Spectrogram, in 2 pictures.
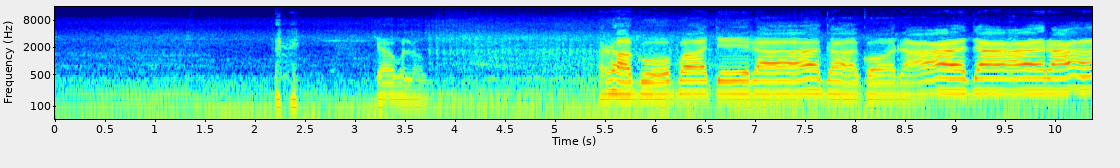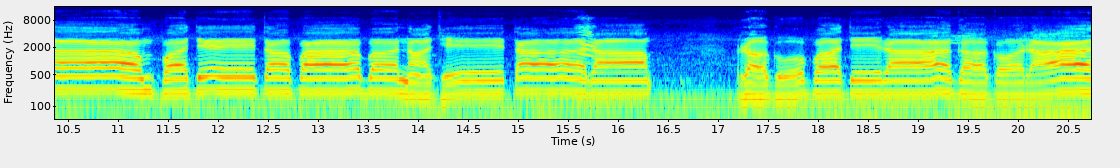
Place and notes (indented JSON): {
  "title": "Swarg Ashram, Rishikesh, Uttarakhand, Inde - Rishikesh - Lépreux",
  "date": "2008-06-18 19:15:00",
  "latitude": "30.12",
  "longitude": "78.31",
  "altitude": "339",
  "timezone": "Asia/Kolkata"
}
